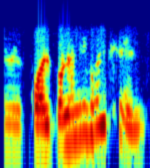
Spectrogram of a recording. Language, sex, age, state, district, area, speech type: Bengali, female, 60+, West Bengal, Purba Medinipur, rural, conversation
